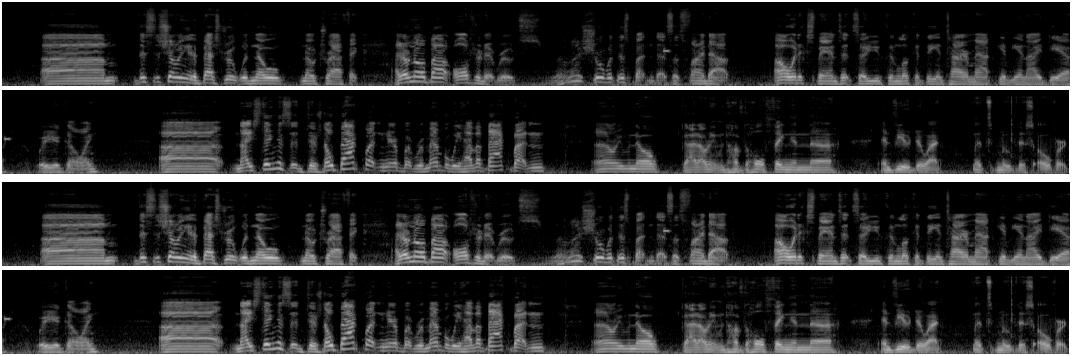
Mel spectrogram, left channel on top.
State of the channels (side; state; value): left; quieter; 3.2 dB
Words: This is showing you the best route with no traffic. I don't know about alternate routes. I'm not sure what this button does. Let's find out. Oh, it expands it so you can look at the entire map, give you an idea where you're going. Nice thing is that there's no back button here, but remember, we have a back button. I don't even know. God, I don't even have the whole thing in view, do I? Let's move this over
